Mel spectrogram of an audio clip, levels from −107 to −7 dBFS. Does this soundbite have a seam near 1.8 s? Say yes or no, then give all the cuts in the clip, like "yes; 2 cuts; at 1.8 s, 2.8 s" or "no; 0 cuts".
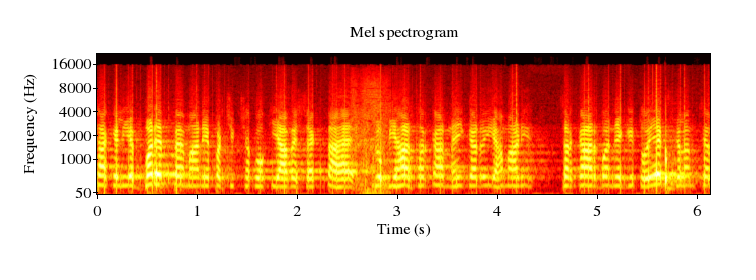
no; 0 cuts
